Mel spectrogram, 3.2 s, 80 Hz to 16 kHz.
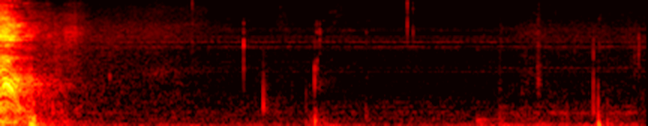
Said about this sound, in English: Wow, I'm back here after 5 minutes of coughing. Nothing like mentioning Moses's speech impediment and then being unable to speak.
